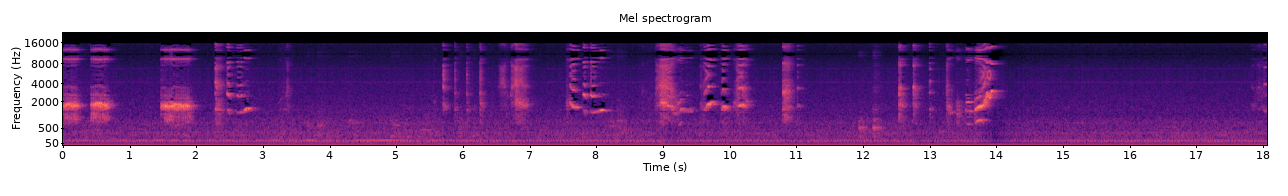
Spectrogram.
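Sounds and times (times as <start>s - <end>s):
cockatiel squawking and chattering: 0.0s - 0.8s, 1.5s - 3.5s, 5.7s - 8.3s, 8.9s - 11.2s, 12.5s - 14.2s.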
